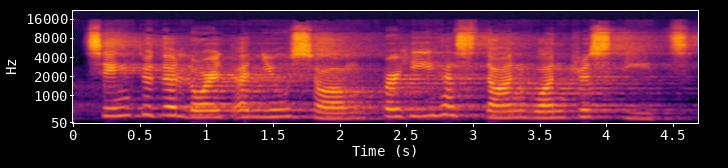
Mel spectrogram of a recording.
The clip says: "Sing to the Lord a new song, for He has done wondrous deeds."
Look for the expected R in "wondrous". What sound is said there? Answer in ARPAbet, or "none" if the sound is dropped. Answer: R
